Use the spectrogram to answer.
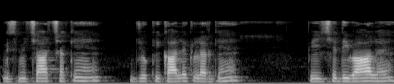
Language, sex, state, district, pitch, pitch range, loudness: Hindi, male, Uttar Pradesh, Ghazipur, 145 Hz, 140-155 Hz, -19 LUFS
